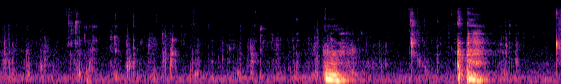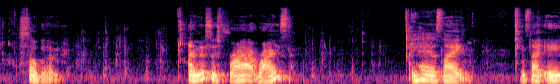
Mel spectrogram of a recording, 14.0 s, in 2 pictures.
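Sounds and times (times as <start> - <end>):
close-miked chewing: 0.0 - 9.5, 10.7 - 12.2
person humming mm: 4.0 - 4.5.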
